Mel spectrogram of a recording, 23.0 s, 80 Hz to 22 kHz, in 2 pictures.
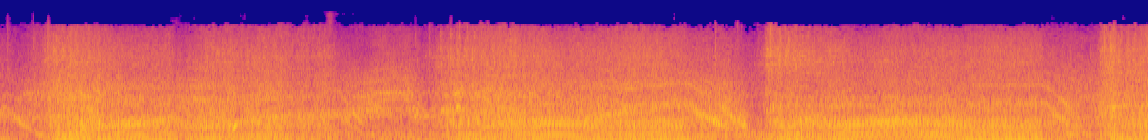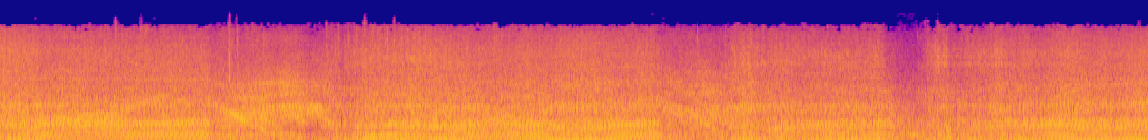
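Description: Engines of a 1992 Dodge Caravan minivan and a 1988 Chevrolet V8 pickup held at high throttle while pulling against each other. The revs surge up and fall back again and again, every couple of seconds, as the drive wheels spin.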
